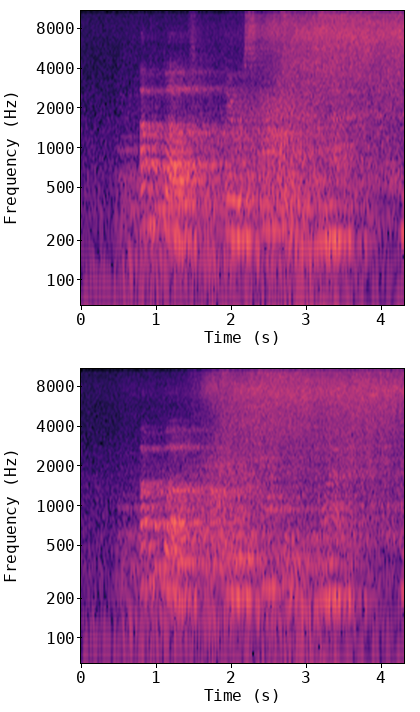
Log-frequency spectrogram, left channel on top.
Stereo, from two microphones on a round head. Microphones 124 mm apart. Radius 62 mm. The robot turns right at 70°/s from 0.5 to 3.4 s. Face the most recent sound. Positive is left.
turn(degrees=-160)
